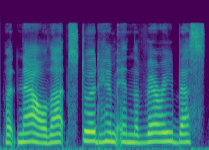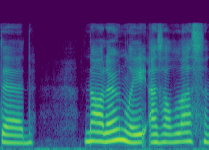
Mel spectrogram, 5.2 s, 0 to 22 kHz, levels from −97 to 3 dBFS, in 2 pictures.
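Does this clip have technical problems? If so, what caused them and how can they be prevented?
No, no technical problems can be heard in this speech recording. With nothing going wrong, there is no cause to trace and nothing that needs preventing.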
